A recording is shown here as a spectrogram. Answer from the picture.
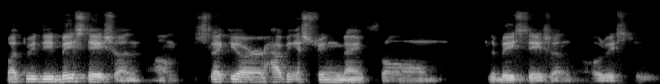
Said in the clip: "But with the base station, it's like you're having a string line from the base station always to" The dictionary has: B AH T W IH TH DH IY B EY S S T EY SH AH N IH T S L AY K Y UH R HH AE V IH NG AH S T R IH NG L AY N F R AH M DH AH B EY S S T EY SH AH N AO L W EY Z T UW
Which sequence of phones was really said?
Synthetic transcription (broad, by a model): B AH T W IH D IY B EY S S T EY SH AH N IH T S L AY K Y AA R HH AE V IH NG AH S T R IH NG L AY N F R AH M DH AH B EY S S T EY SH AH N AO L W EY S T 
